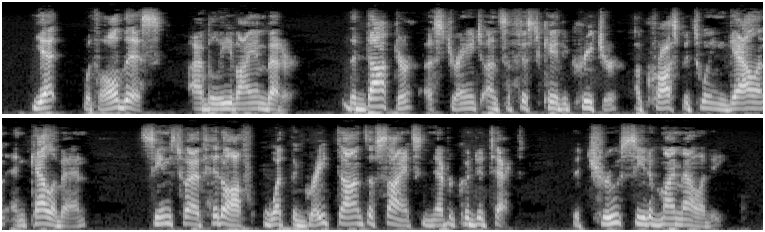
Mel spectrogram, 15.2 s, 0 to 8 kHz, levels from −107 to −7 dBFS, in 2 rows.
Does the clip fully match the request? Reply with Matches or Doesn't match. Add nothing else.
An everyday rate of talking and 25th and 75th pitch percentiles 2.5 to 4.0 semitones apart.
Matches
